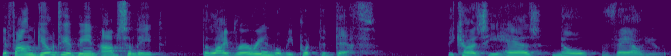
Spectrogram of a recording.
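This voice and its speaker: An American man with a high voice delivers a written sermon. His pace is slow and deliberate, and he leaves pauses to let key phrases land. He puts rhetorical questions to his listeners as he reads. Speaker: lay reader delivering a sermon. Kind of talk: sermon read aloud to a congregation.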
